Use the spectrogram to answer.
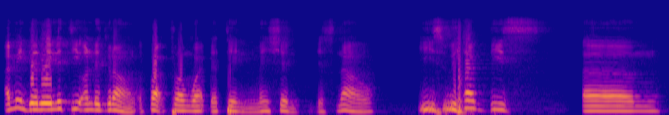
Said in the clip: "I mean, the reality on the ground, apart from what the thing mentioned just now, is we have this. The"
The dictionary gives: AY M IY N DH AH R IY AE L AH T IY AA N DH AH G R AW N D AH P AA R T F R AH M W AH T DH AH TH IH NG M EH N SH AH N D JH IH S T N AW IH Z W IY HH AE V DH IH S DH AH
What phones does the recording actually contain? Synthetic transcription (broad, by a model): AY M IY N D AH R IY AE L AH T IY AA N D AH G R AW N D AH P AA T F R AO M W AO T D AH T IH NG M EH N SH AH N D JH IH S N AW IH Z W IY HH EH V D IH S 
